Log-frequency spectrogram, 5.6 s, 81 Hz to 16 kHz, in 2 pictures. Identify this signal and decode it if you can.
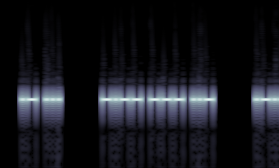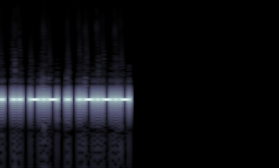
Morse code, heard as a keyed tone, about 40 wpm, 700 Hz. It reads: AS YOU LIKE.
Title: 2x Word-Spacing - Sentences from Top 500 Words - 40wpm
